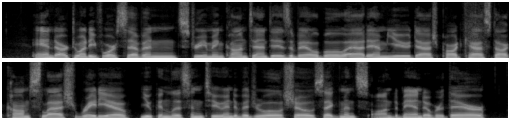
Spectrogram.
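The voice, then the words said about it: Robotic voice with weird cadence. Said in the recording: “He had a weird, like, cadence going on. It's very strange. ... doing his amazing robot voice.”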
